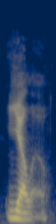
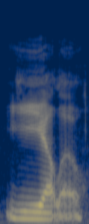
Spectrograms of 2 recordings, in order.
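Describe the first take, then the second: First: The word is said at normal speed. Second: The word is said slowly and drawn out.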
